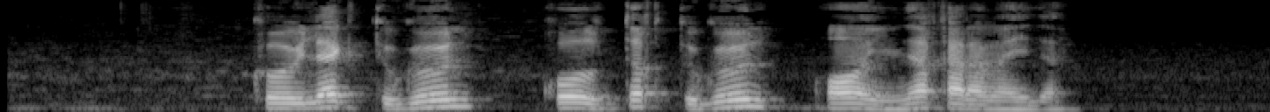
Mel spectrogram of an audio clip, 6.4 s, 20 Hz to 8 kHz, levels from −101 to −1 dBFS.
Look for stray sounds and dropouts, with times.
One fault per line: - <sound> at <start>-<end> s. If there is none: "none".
none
